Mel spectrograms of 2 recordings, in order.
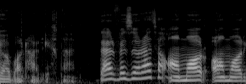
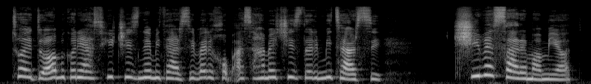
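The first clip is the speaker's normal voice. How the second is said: higher, worried voice; anxious Daisy; 9 semitones higher, 4 dB louder than usual. A narrator's reading. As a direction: fret about what comes next. Daisy frightened, questioning. (دیزی نگران، صدای بالاتر)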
